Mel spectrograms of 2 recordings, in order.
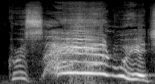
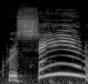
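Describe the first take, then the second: First: A loud high mock New York shout; raspy New Yorker yell. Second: Croissant drawn out very high and slow, French style; croissant said much higher and slow like a French chef; fancy French pronunciation. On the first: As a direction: yell it much higher and louder like a New Yorker smoker. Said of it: "raspy New Yorker smoker voice". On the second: Retold or imitated. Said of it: "here we say it as".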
